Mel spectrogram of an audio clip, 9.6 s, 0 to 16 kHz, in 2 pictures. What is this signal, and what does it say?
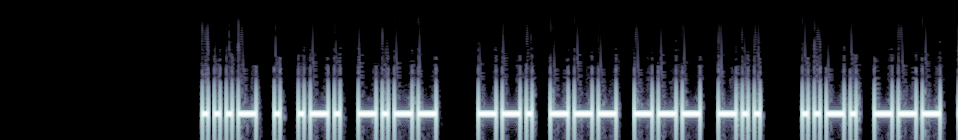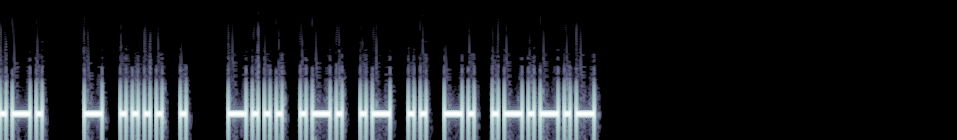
Morse code, heard as a keyed tone, about 40 wpm, 700 Hz. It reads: VERY GOOD FOR THE BRAIN.
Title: Sentences from Top 1100 Words 40wpm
